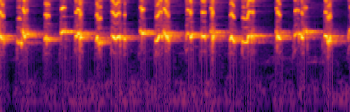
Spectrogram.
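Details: Female yellow-vented bulbul calling a male: a continuous, animated chatter of bright, warbling chirps that swing quickly up and down in pitch without pause.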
